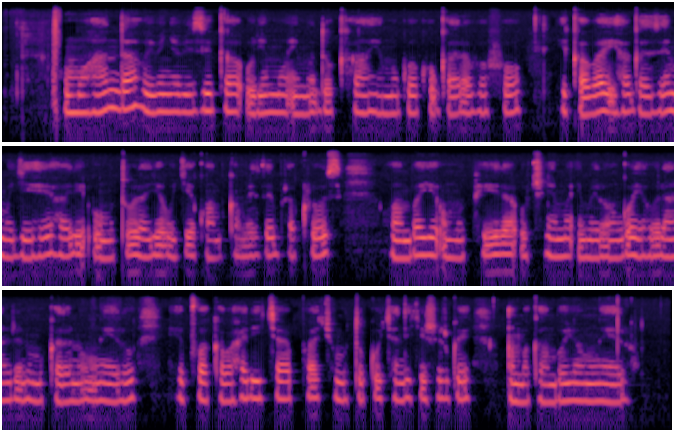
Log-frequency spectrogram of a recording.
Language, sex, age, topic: Kinyarwanda, female, 18-24, government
